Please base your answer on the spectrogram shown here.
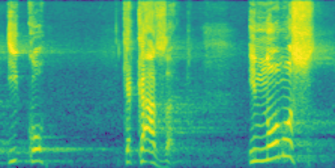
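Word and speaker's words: οἶκος: o significado desta palavra vem do grego oikos se escreve oikos mas na verdade se pronuncia i co que a casa inovamos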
